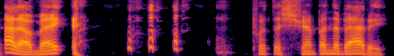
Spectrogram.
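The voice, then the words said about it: Put-on accent, poor attempt. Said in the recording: “were you trying to do accents? ... Listening to you try to do the accent.”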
